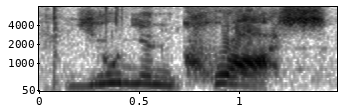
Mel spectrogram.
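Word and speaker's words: Union χ: Because it used to be pronounced key, but now it's pronounced cross.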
